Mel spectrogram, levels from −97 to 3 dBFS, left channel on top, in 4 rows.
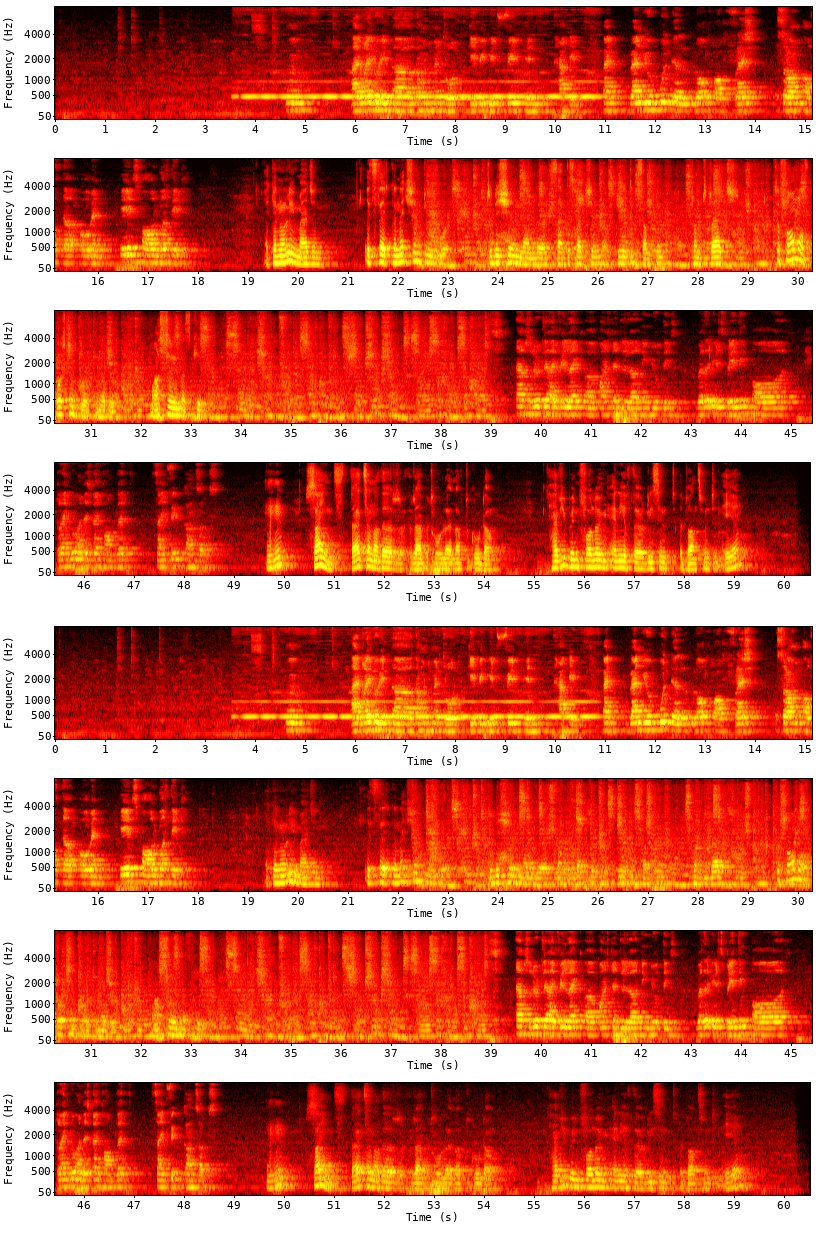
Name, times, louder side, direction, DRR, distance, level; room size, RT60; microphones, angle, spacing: sound 1, 3.5-10.9, equal, 60° right, 1.5 m, -28 dB
voice 1, 4.6-5.0 5.9-10.5 11.0-11.2 11.5-13.9 14.4-16.1 16.4-17.7 27.2-27.3 39.0-39.2 39.5-42.7 43.1-44.9 45.5-46.8 47.5-48.6 52.9-53.1, right 2 dB, 75° right, 3 dB, 0.7 m, -26 dB
voice 2, 19.3-20.5 21.3-23.1 23.8-27.3 27.9-28.8 29.5-31.5 32.2-33.3 49.6-50.0 50.5-54.3 55.3-57.7 57.9-59.2, left 5 dB, 70° left, 12 dB, 0.3 m, -25 dB
sound 2, 22.3-38.9, right 1 dB, 35° right, 0.8 m, -33 dB
5.6 x 3.2 x 2.4 m, 1.0 s
head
